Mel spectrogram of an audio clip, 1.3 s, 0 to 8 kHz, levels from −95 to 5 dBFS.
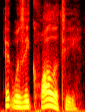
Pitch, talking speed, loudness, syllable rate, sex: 135 Hz, 140 wpm, -15 LUFS, 5.3 syllables/s, male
